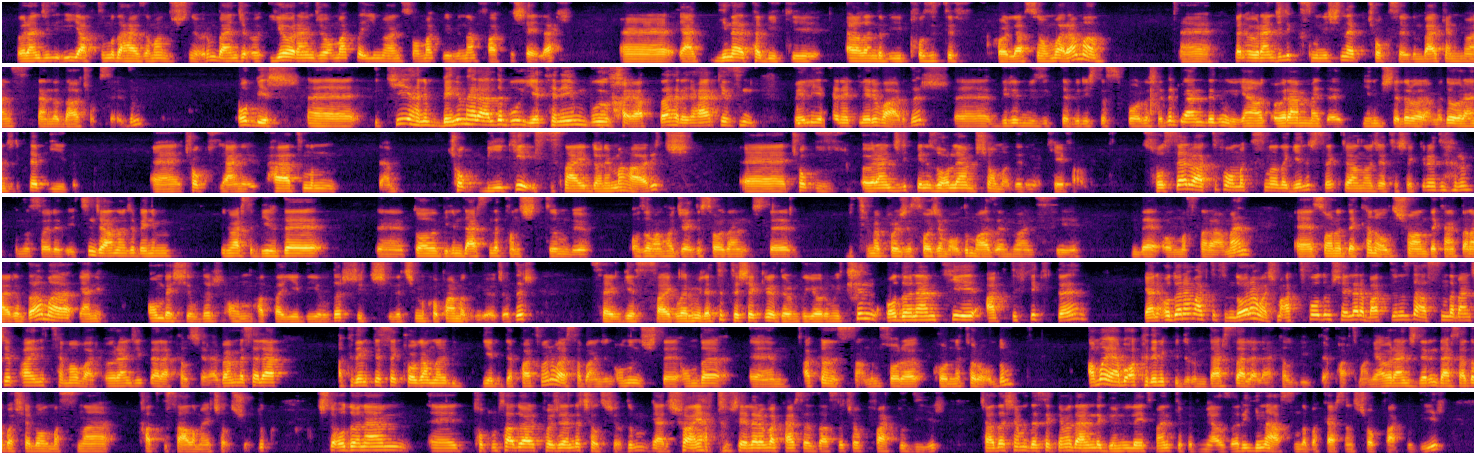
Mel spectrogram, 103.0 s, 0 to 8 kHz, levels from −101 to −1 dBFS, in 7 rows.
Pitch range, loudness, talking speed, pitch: 120-155 Hz, -17 LUFS, 150 wpm, 130 Hz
